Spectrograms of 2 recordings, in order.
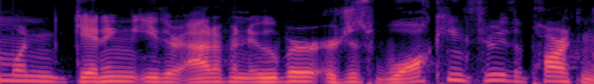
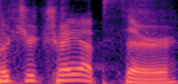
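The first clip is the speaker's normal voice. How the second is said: put-on mean, rude flight attendant voice, louder; 2 semitones higher, 8 dB louder than usual. Complaining that flight attendants got mean, imitating a mean flight attendant. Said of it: "Flight attendant".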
